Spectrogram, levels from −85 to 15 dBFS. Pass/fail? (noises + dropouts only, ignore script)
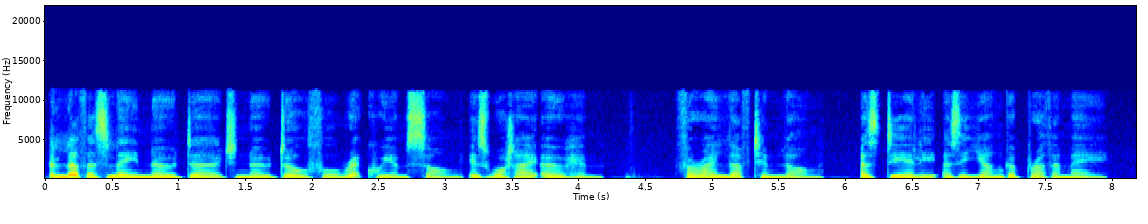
fail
